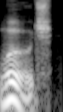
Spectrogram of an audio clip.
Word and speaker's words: Łódź: He pronounced the town correctly, Łódź, indicating he'd been here a while.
